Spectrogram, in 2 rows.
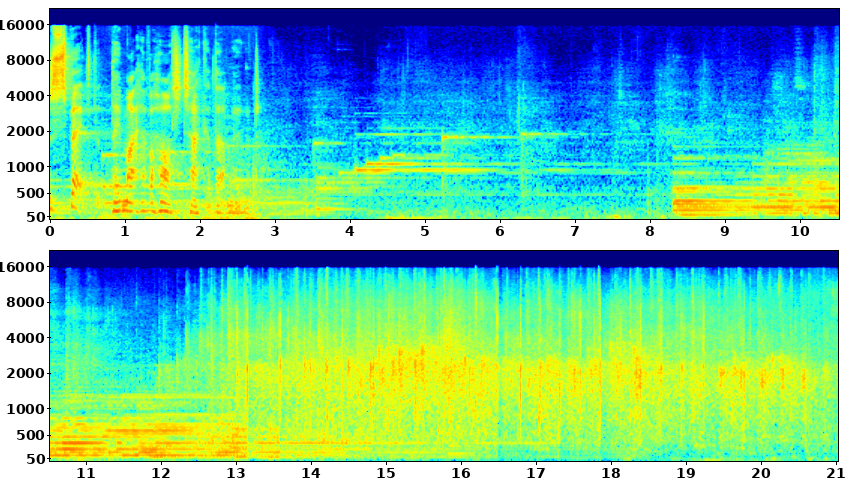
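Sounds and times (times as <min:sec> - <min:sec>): crowd applauding: 0:10.2 - 0:21.0.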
